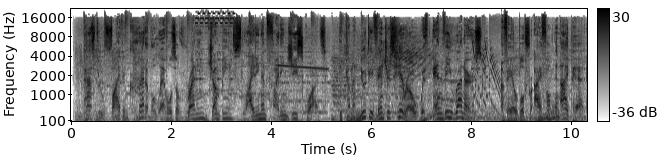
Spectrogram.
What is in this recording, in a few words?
Online Game Teaser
